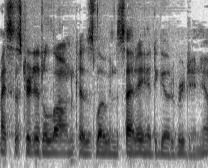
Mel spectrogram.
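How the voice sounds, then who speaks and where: A man speaks with a very deep, low pitch. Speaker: podcast host. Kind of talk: casual chat. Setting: new home studio room. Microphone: echoey room sound.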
